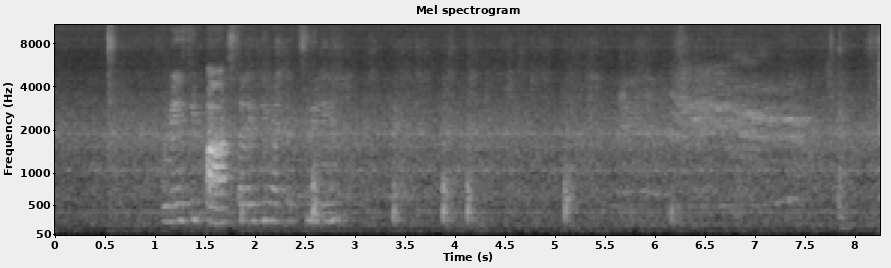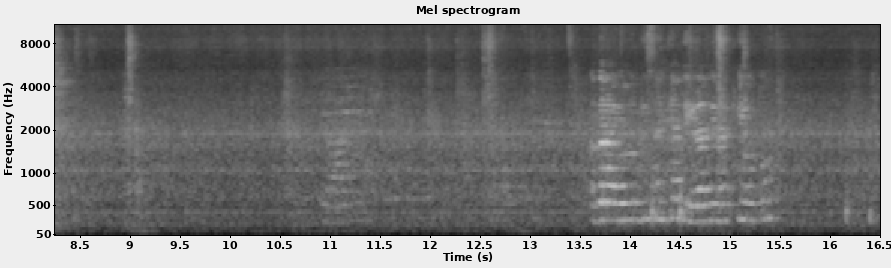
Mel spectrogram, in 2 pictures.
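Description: A young woman speaks in short bursts nearby.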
